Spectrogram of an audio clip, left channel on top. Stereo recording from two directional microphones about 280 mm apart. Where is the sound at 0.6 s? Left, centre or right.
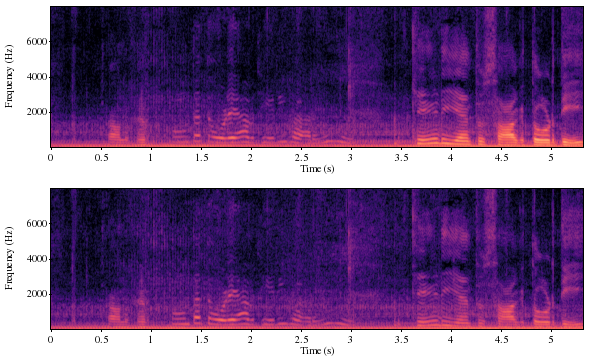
Centre.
